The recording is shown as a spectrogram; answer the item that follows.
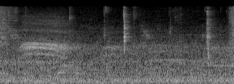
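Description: A crow cawing once near the start, followed by a single sharp click a little past the middle.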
